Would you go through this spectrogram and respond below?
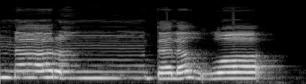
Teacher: نارن یہاں دو زبر کی تنوین کے بعد جو الف ہوتا ہے اس کو نہیں پڑھتے، تنوین پر اخفا ہوگا کیونکہ تنوین کے بعد تا حروف اخفا میں سے آ رہی ہے، اور تلغا کہہ کے سانس توڑیں گے، سانس لیں گے، وقف کریں گے۔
